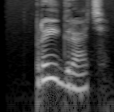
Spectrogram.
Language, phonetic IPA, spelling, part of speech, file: Russian, [prəɪˈɡratʲ], проиграть, verb, Ru-проиграть.ogg
- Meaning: 1. to lose 2. to play, to play through, to play over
